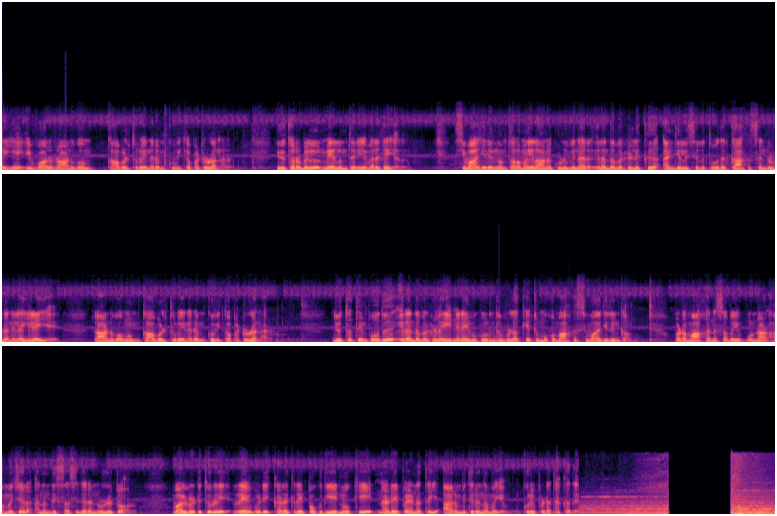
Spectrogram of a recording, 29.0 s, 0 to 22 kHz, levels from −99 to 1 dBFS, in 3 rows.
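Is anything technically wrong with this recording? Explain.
Yes, there are two kinds of trouble, both typical of audio that came over a call.

Short concealed packet loss hits at 0.77, 2.15, 15.85 and 16.73 s. Each time about 20 ms of audio didn't arrive in time, so the receiver stretched the preceding sound to cover the hole and then blended back in. You hear a quick smear or wobble.

The audio dropout to silence runs from 27.64 to 28.44 s, roughly 0.79 s of silence with no room tone at all. It cuts off mid-flow and then resumes. That's likely the input going missing, say a device or link hiccup, while silence kept being written.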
